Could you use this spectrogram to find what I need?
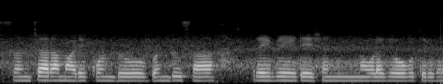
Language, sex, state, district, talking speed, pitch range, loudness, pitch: Kannada, female, Karnataka, Raichur, 110 wpm, 175-180 Hz, -22 LUFS, 180 Hz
